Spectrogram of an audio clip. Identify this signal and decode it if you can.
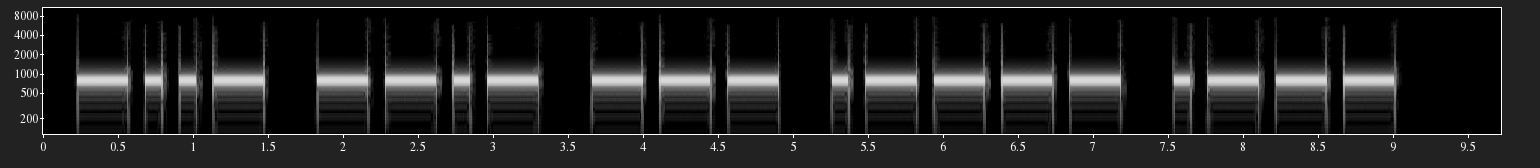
Morse code, heard as a keyed tone, about 10 wpm, 800 Hz. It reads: XQO1J
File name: LEZIONI / 8 YJ45 / 8 YJ 10wpm 2651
